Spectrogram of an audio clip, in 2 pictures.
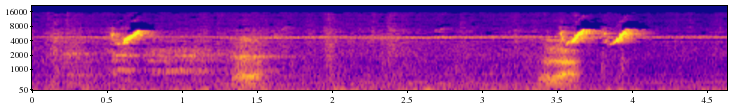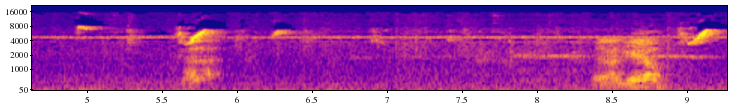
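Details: Flowerpecker singing in the morning in Vietnam: thin, sharp upswept chirps in short clusters, repeated every two to three seconds, with a faint rustle between and a steady high electronic whine throughout.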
